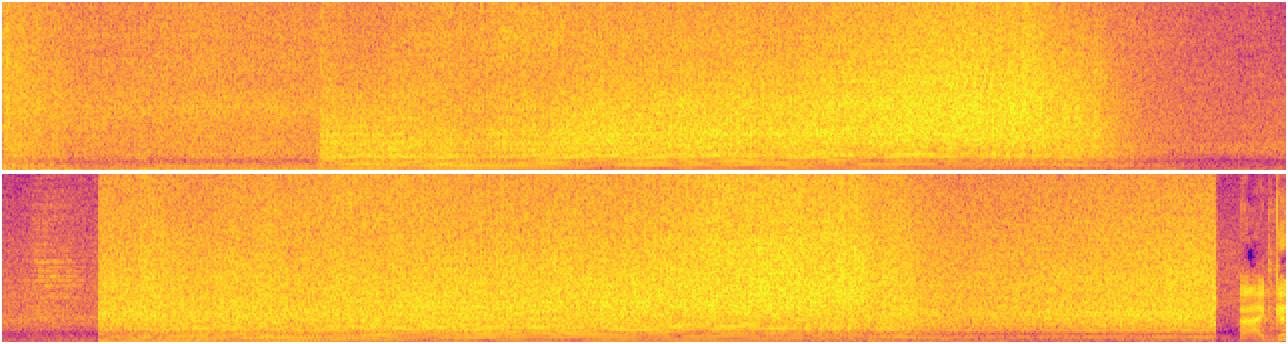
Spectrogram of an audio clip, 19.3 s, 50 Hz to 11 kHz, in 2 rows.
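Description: A Porsche 964 engine revs hard on a dyno in two long sweeping pulls, each climbing in pitch and then dropping away, loud and close with a brief lull between runs.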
